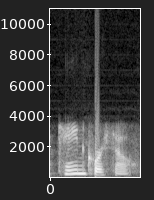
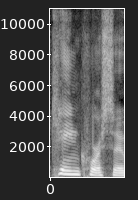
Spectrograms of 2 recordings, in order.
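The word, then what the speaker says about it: Cane Corso: I have an eight-year-old is it Cana Corso uh Kane Corso Kane Corso huh well that's how I've heard it pronounced is it Italian I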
